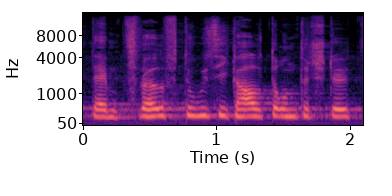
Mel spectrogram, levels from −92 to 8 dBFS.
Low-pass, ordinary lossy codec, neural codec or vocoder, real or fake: 14.4 kHz; none; none; real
